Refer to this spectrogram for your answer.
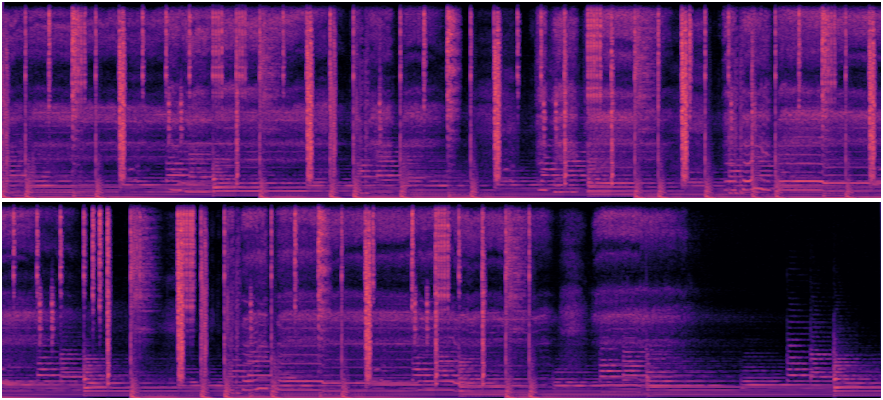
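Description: An instrumental rap outro with heavy, booming bass hits and layered, effects-soaked synth chords under a steady beat, with no vocals. The beat drops out near the end, leaving a thin tone that fades.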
